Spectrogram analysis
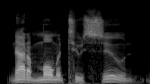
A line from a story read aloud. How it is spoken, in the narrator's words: muttered Ashnod, not caring if Mishra heard her or not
